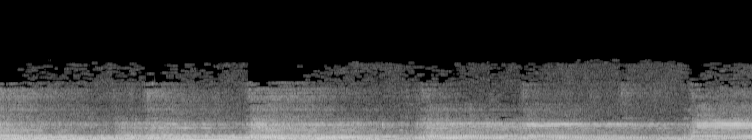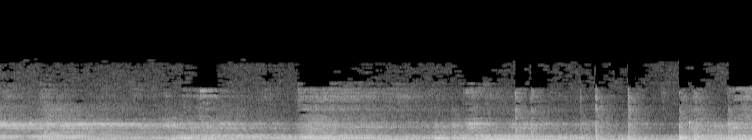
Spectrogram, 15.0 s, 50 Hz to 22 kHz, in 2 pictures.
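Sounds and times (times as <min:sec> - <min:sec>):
guitar sustained chords: 0:00.0 - 0:15.0
live band slow song: 0:00.0 - 0:15.0.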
